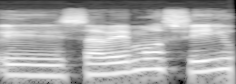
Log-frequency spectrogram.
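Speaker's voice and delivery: ordinary talk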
